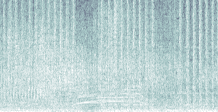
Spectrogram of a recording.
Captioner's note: screams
